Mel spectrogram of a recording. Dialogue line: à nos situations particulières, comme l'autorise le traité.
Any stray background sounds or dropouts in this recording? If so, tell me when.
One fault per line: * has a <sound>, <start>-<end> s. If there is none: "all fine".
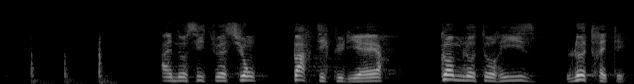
* has a thud, 0.3-1.2 s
